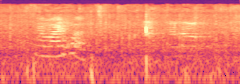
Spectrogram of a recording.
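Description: Children's high voices shouting and calling during a football game, with two short sharp thumps about a second and a second and a half in.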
